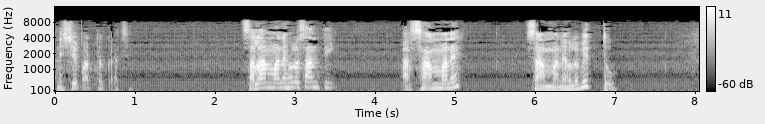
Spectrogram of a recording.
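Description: Steady electrical mains hum on the recording, broken by a man's voice speaking in four short bursts with pauses of a second or more between them.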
